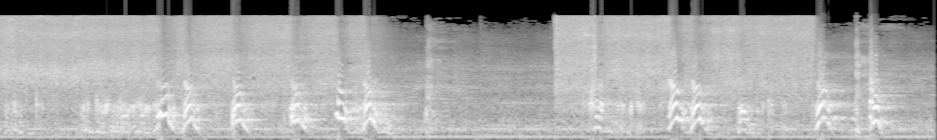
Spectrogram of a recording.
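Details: Dog freaking out and attacking an airgun hose, giving a series of sharp, excited barks and yips in short bursts, several close together around the two-second mark and again near seven and nine seconds, with a steady low hum and hissing noise behind.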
